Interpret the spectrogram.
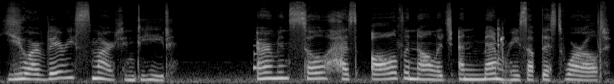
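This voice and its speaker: A woman playing a gentle, self-sacrificing ancient goddess in a video game, speaking in solemn, measured, poetic phrases. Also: fairly high pitch, steady tone, slight background noise, lightly acted. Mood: calm, resolute. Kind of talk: scripted dramatic game voice acting. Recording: music behind the voice.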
